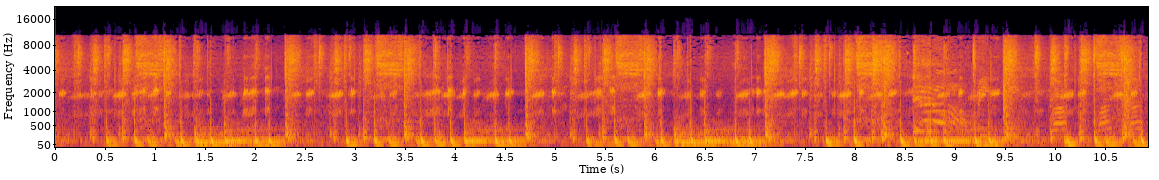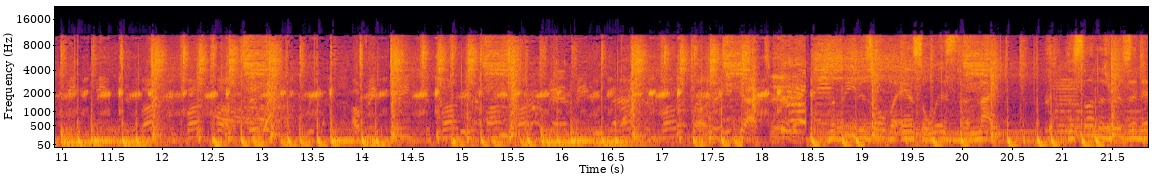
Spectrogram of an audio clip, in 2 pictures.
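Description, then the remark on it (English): A dense chorus of frogs croaks continuously and loudly, overlapping calls forming a steady rhythmic pulse throughout, with no voices present. “So hear the frogs dancing in the street.”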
